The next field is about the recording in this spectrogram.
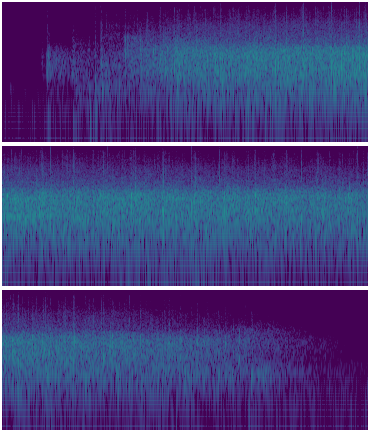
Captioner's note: applause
